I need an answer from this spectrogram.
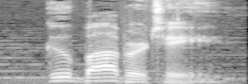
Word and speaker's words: Gooboberti: It's pronounced Gooboberti. Gooboberti.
